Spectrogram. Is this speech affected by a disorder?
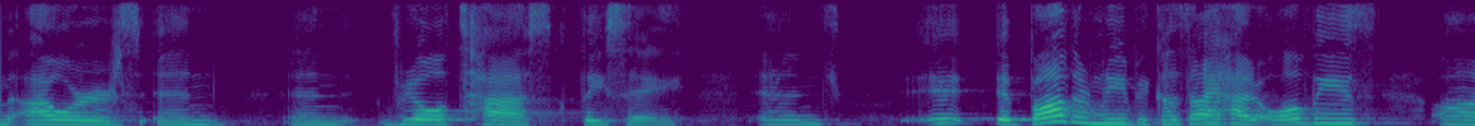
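Yes: cerebral palsy.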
